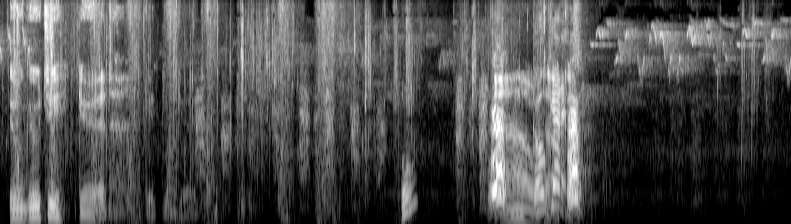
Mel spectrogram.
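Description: Footsteps crunch on dry leaves.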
